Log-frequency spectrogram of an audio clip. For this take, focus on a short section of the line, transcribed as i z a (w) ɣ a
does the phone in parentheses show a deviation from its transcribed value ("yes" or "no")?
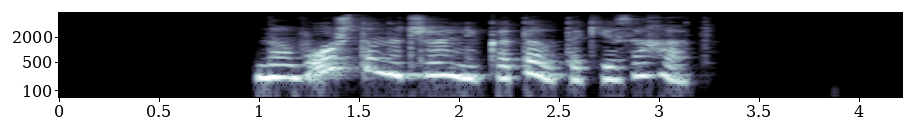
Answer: yes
